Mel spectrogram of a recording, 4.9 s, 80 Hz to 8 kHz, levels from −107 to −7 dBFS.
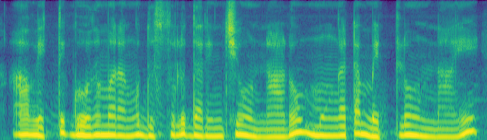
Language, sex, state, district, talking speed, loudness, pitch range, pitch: Telugu, female, Telangana, Komaram Bheem, 125 wpm, -12 LUFS, 175-205 Hz, 190 Hz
